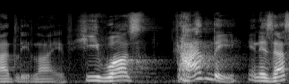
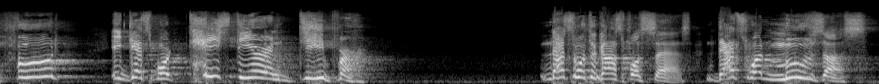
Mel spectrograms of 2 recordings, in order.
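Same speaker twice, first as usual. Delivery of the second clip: high, driving pulpit delivery; full-force gospel proclamation; impassioned preaching; 8 semitones higher, 6 dB louder than usual. Real, not acted. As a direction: proclaim it with rising fervour, punching key words.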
